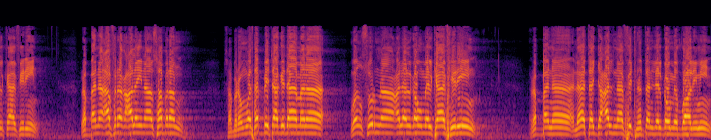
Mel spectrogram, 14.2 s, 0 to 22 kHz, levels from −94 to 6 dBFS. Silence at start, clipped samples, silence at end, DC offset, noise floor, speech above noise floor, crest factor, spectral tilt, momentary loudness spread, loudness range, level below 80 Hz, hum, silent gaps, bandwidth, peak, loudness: 0 s; under 0.1%; 0 s; under 0.1%; -51 dBFS; 36 dB; 12 dB; -4 dB/octave; 8 LU; 2 LU; -42 dBFS; none; none; 11 kHz; -4 dBFS; -14 LUFS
